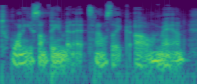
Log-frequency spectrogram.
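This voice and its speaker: On a very clean recording with a silent background, a woman's speech races along at a very fast pace. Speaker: trauma practitioner and somatic coach. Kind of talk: casual chat.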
